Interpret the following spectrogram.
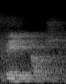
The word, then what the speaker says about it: Veikkaus: Veikkaus.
